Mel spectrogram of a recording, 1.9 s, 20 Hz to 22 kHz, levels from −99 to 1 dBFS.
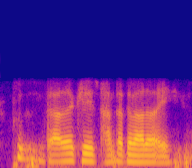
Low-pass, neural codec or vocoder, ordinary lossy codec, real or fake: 3.6 kHz; codec, 16 kHz in and 24 kHz out, 0.8 kbps, FocalCodec, streaming, 65536 codes; Opus, 24 kbps; fake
